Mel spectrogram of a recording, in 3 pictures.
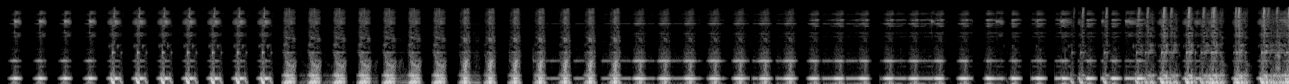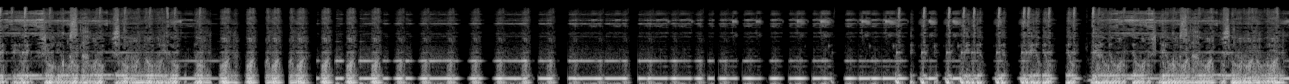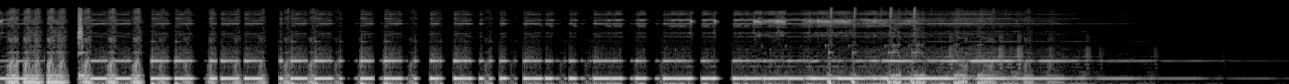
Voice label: commercials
